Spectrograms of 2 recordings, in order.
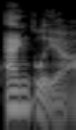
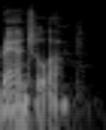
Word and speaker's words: Anglia: Is it Anglia or Angela? – I pronounce it Anglia. I pronounce it a Ford Anglia. But if I'm saying it wrong, we can all blame my father who read me the books out loud and pronounced it a Ford Angela.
